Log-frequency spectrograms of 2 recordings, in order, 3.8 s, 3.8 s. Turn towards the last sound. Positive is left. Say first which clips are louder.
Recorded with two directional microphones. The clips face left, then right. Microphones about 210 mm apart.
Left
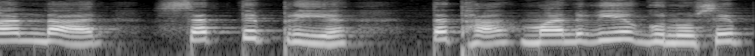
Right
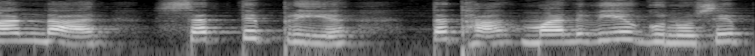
# left 5 dB
turn(degrees=25)  # may be behind; listen again after turning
